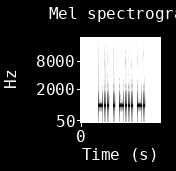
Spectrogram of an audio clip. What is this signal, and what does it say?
Morse code, heard as a keyed tone, about 40 wpm, 700 Hz. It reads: DEBN
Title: All Cut Numbers - 4-Digit 40wpm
